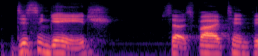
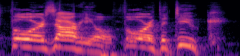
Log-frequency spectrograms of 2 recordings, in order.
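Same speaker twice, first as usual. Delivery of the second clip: much higher, slow fanatical cry; zealot's battle cry; 9 semitones higher, 5 dB louder, slower than usual. Acted. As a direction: cry it out as a devoted cultist striking. Cultist's battle cry while striking.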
